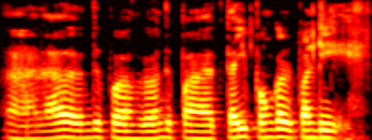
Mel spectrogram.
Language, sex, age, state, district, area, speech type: Tamil, male, 45-60, Tamil Nadu, Namakkal, rural, spontaneous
